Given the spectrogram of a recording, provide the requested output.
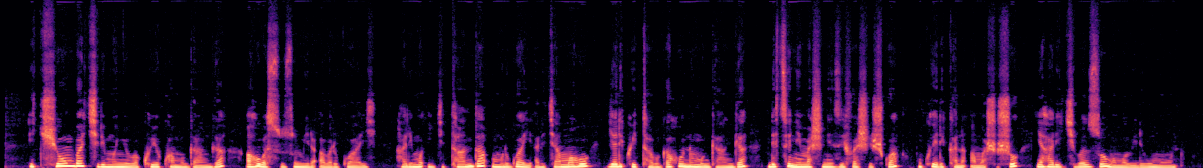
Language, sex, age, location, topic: Kinyarwanda, female, 18-24, Huye, health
